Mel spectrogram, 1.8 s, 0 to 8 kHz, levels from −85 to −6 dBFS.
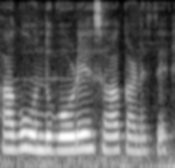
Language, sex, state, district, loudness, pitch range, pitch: Kannada, female, Karnataka, Bangalore, -12 LUFS, 210-230 Hz, 215 Hz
